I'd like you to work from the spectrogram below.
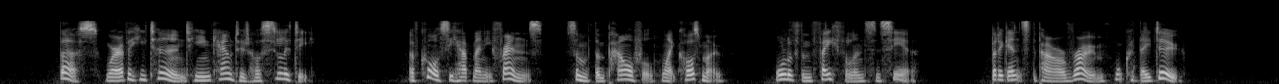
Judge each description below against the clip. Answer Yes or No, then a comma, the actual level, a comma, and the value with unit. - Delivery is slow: No, average, 165 wpm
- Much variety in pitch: Yes, wide, 6.2 semitones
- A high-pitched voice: Yes, high, 195 Hz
